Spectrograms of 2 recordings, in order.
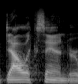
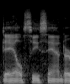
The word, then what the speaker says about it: Dalexander: name, and in fact, my username, Dalexander, which is how it's supposed to be pronounced. I did not realize it looks like Dale C. Sander, but I understand if you made that mistake.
